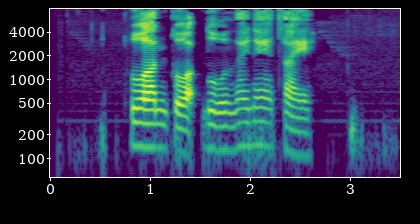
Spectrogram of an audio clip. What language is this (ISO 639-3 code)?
tha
